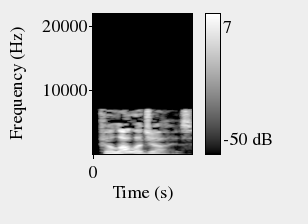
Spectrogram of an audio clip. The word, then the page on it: philologize: British English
